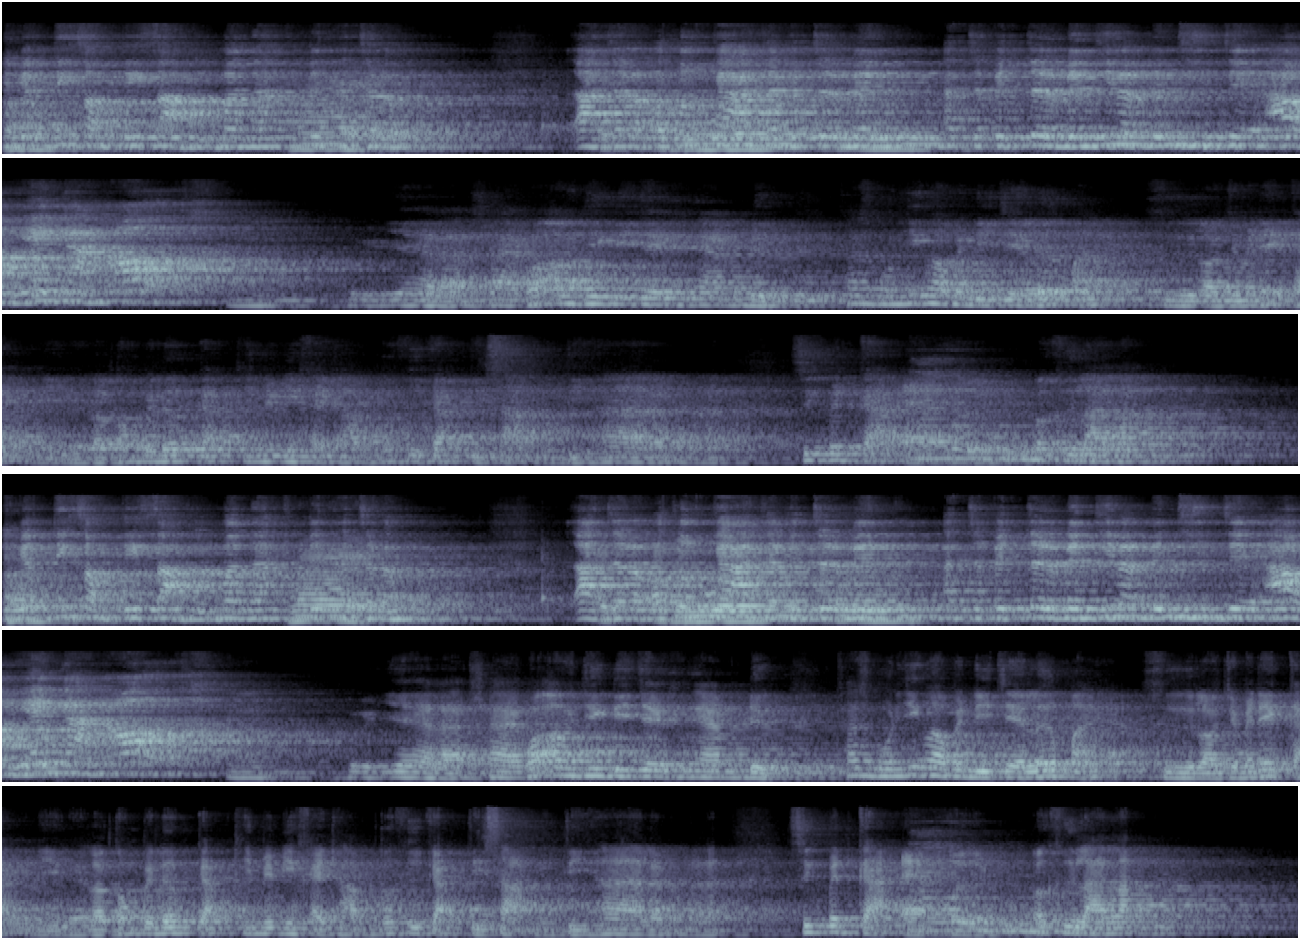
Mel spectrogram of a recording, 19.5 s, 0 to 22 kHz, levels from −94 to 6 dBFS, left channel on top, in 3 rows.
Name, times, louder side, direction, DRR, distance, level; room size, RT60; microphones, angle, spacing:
voice 1, 0.0-2.0 2.8-7.5 17.5-18.1, right 1 dB, 10° right, -4 dB, 0.8 m, -27 dB
voice 2, 1.4-1.9 3.0-3.8 4.2-4.6 7.6-18.6, right 3 dB, 70° right, 2 dB, 0.5 m, -31 dB
10.5 x 4.7 x 2.5 m, 2.3 s
head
